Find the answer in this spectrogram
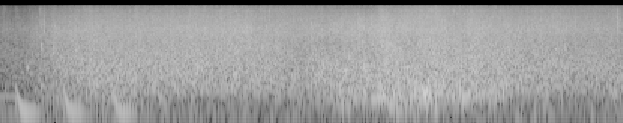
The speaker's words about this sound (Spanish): Hoy el agua está más tranquilita de la que encontramos ayer en La Guardia. ¿Y cómo suena la playa? Pues así.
